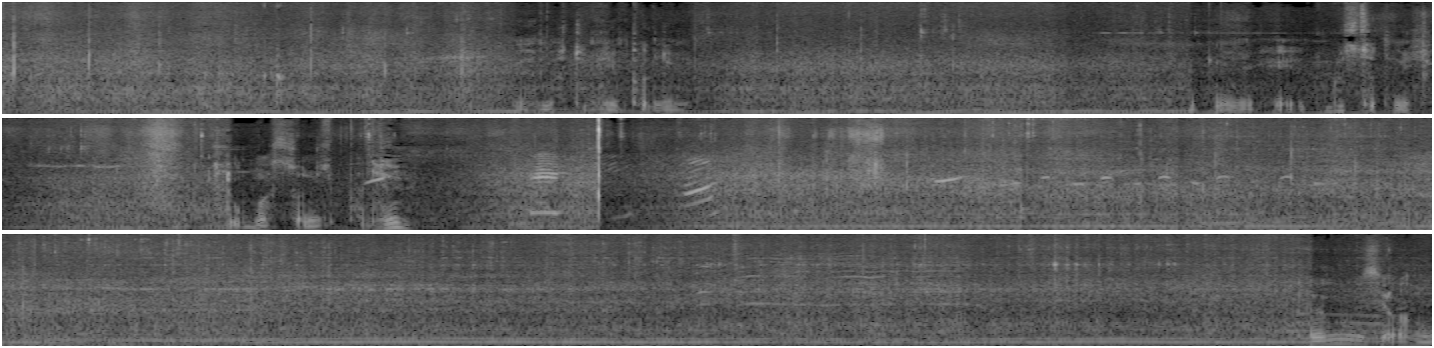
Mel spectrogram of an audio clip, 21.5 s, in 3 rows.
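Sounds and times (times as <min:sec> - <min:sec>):
lawnmower engine droning: 0:00.0 - 0:21.4
speech: 0:03.0 - 0:03.8, 0:06.0 - 0:09.4, 0:21.2 - 0:21.4.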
